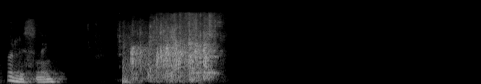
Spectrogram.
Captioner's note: audience applauding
